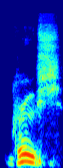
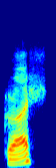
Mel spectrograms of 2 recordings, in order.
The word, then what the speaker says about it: Grusch: newfound respect now because uh groosh um grush I mean grush is the correct pronunciation yeah he um uh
